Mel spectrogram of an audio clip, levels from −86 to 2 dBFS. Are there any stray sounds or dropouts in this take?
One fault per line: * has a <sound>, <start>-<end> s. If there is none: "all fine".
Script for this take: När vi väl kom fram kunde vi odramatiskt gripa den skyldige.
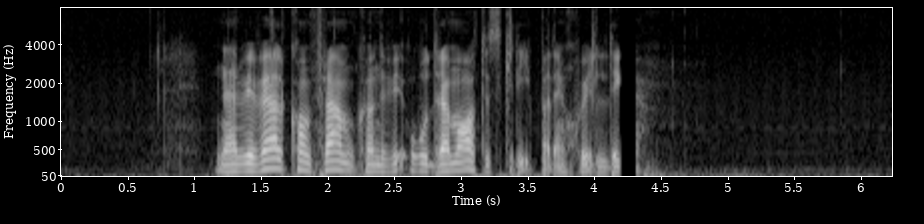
* has a dropout, 4.2-4.3 s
